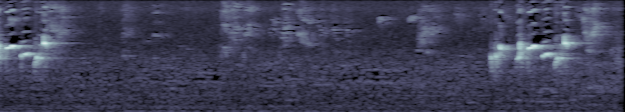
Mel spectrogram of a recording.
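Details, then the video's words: A captive sooty-headed bulbul, which the owner calls a golden bulbul and keeps as a master song bird, gives two short bursts of bubbly, mellow warbled notes about five seconds apart, with faint high chirps between against a quiet background. "BURUNG "KUTILANG EMAS" KU BERBUNYI"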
